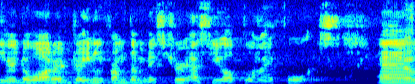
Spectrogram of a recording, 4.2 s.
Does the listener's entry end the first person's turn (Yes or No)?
No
